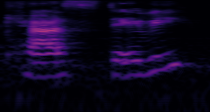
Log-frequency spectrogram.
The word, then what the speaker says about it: Cas Davey: Let me make sure I'm pronouncing your name right. Cass Davey.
